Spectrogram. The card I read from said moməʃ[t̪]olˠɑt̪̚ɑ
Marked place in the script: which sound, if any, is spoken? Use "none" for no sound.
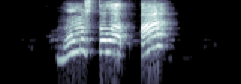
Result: t̪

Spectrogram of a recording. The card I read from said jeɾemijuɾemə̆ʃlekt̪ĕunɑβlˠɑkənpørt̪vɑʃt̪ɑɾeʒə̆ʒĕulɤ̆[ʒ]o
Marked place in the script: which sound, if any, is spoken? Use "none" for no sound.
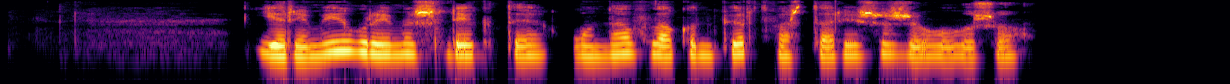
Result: ʒ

